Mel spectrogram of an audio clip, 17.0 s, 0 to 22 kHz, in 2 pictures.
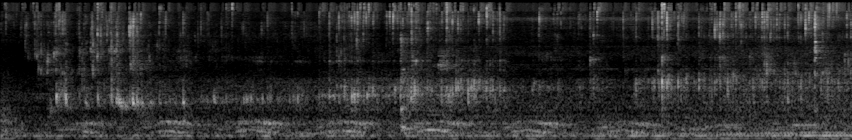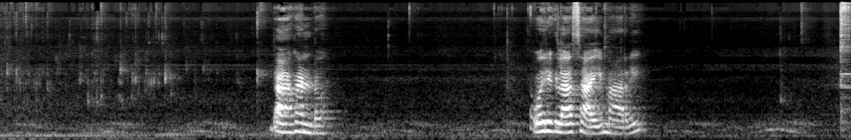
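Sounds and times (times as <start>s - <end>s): liquid trickling and dripping: 0.2s - 5.1s, 5.8s - 11.2s.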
